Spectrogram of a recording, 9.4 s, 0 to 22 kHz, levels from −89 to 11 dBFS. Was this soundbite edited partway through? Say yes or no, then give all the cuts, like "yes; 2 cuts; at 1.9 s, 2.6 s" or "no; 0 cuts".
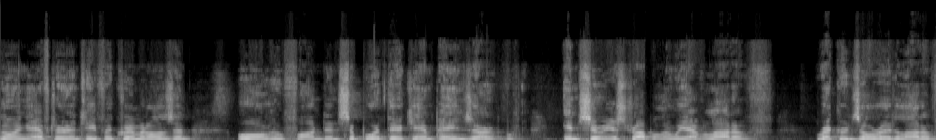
no; 0 cuts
